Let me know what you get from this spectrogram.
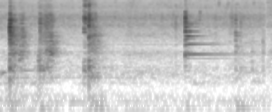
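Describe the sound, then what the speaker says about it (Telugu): Ginger-garlic paste fries with onions in a pan for an aloo methi curry. A spoon stirs and scrapes in a few distinct strokes over a soft, steady sizzle. "ఒక స్పూను అల్లం వెల్లుల్లిపాయ పేస్ట్ కూడా వేసుకొని పచ్చివాసన పోయేంత వరకు ఇదైతే వేగనిద్దామండి"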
